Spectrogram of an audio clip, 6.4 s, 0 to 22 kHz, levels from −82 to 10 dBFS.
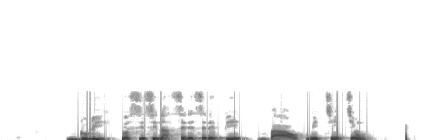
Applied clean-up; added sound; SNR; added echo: none; none; none; none.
